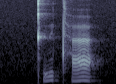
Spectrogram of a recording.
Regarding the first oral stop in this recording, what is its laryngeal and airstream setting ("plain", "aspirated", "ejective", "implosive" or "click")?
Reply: ejective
